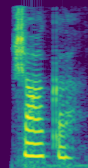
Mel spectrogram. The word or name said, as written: chokka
